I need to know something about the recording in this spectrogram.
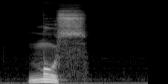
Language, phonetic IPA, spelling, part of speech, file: Polish, [mus], mus, noun, Pl-mus.ogg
